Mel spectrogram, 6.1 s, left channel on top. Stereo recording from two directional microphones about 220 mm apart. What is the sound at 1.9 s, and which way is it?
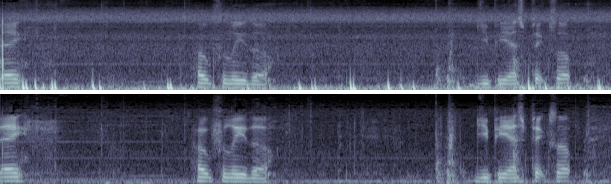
Speech, 20° right (ahead or behind).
